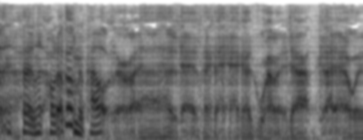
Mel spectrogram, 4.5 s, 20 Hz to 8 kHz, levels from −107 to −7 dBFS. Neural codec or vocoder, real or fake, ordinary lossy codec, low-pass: autoencoder, 22.05 kHz, a latent of 192 numbers a frame, VITS, trained on many speakers; fake; MP3, 48 kbps; 7.2 kHz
